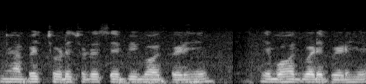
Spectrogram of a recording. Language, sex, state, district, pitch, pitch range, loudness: Hindi, male, Jharkhand, Jamtara, 120 Hz, 115-125 Hz, -16 LUFS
